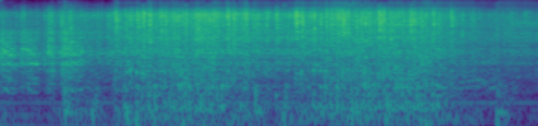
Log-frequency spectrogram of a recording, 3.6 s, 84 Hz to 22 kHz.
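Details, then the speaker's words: 1972 Dodge Charger 400 Magnum V8 at first start after an earlier leaking, faulty coil: fires but runs sluggish, lazy and uneven, slow to pick up; ignition timing retarded, originally 180° out, then bumped. "It's still Way really sluggish. retarded. Yeah."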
